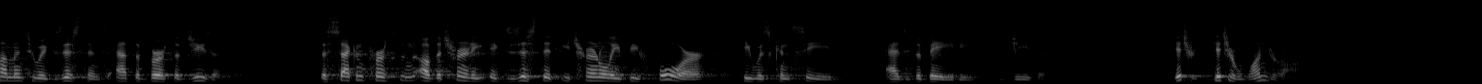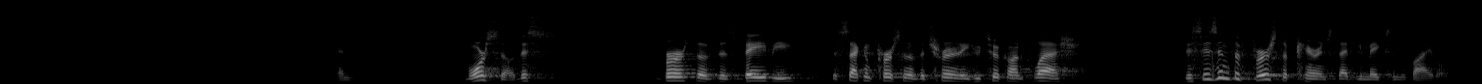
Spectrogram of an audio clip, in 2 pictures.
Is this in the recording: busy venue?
no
